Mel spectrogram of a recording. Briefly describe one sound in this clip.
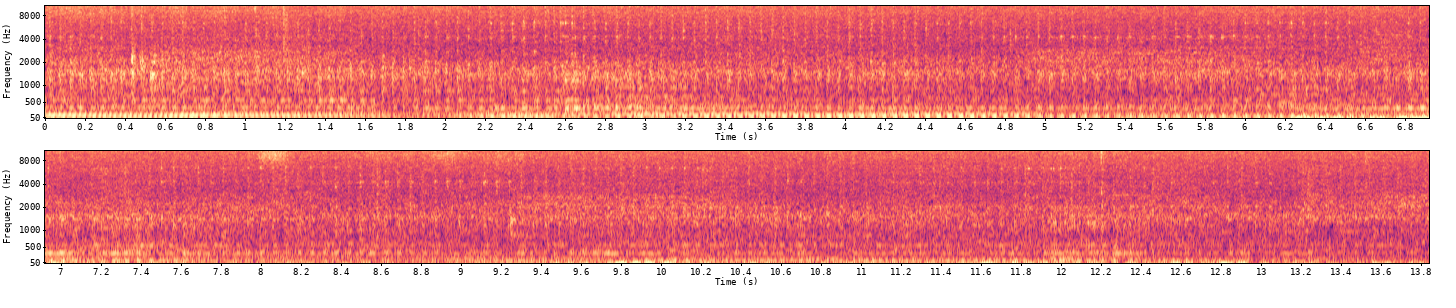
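A violin plays softly.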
